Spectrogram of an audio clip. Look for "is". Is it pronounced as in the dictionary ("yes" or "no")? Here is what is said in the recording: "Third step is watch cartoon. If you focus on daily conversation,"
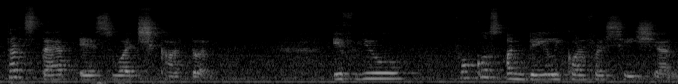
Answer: no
